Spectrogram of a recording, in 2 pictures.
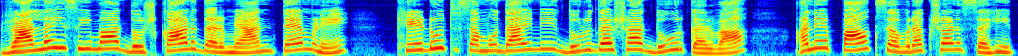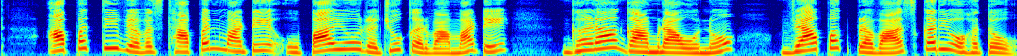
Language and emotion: Gujarati, neutral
